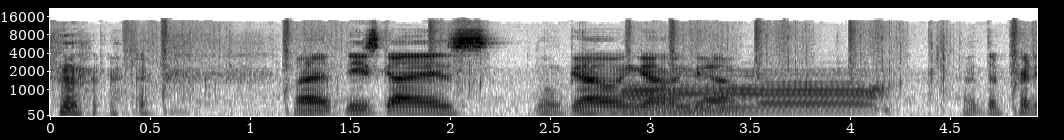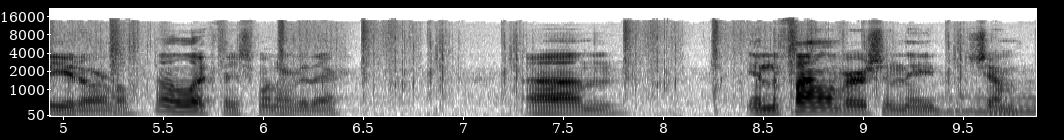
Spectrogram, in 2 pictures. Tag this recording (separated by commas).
Speech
